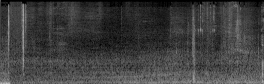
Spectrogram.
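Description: A car drives along a local road, heard from inside as a steady, low rumble of engine and tyres, with a couple of sharp clicks or knocks near the start and end.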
